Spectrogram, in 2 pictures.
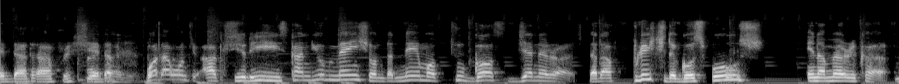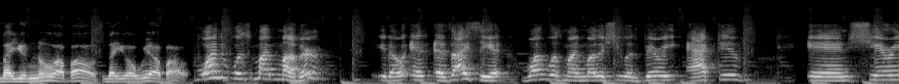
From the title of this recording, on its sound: Online Interview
